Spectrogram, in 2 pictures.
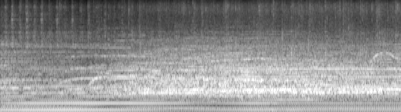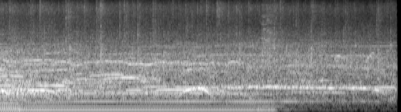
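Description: A rock band's final chord ringing out through the amplifiers, its low notes cutting off about four seconds in and the last near seven seconds, while a club crowd cheers, whoops and claps.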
